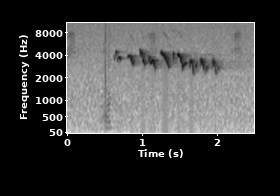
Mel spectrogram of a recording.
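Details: Red-flanked bluetail, summer visitor breeding in Hokkaido: one brief, bright, rippling phrase of quick wavering high notes sliding gradually lower, preceded by a single soft click, against a quiet background.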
